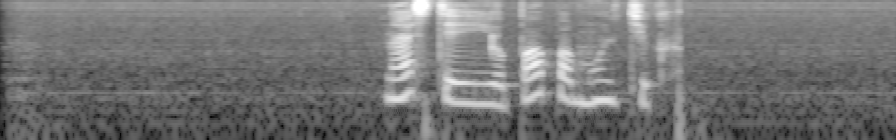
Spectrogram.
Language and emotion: Russian, neutral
